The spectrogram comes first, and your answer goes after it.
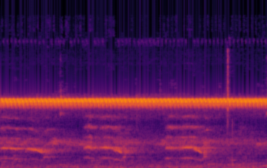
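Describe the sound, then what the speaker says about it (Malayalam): Birds chirp at night in a home garden, repeated thin calls sounding fairly close over a steady high insect-like drone. "കിളികളെ സൗണ്ടൊക്കെ വരുന്നുണ്ട്."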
